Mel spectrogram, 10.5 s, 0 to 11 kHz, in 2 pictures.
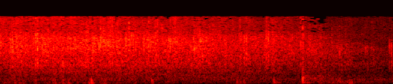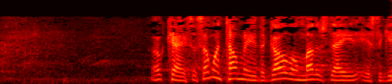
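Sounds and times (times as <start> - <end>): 
large crowd applauding: 0.0 - 5.6
speech: 7.3 - 10.4.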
